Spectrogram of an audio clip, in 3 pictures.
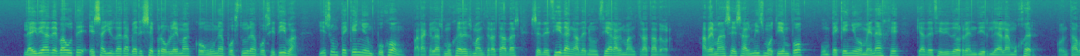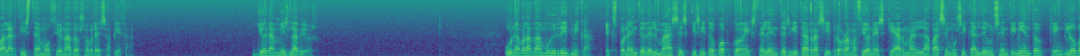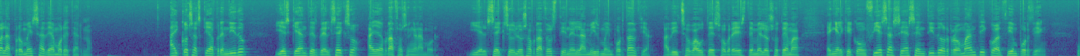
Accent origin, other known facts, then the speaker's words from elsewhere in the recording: Venezuela; como los venezolanos somos tan telenoveleros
